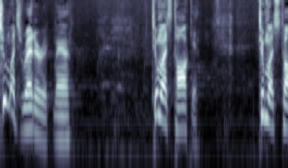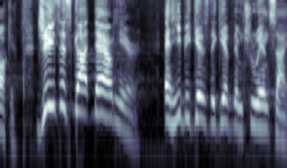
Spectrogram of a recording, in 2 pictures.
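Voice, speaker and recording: This man has a high pitch and an animated tone with very wide pitch swings. He leaves long, frequent pauses. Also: moderate pace. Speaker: pastor. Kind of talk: sermon to a live congregation, preaching with call-and-response. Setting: church with congregation. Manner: animated, exhortative, rhythmic repetition, pausing and repeating phrases; fervent, punchy.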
